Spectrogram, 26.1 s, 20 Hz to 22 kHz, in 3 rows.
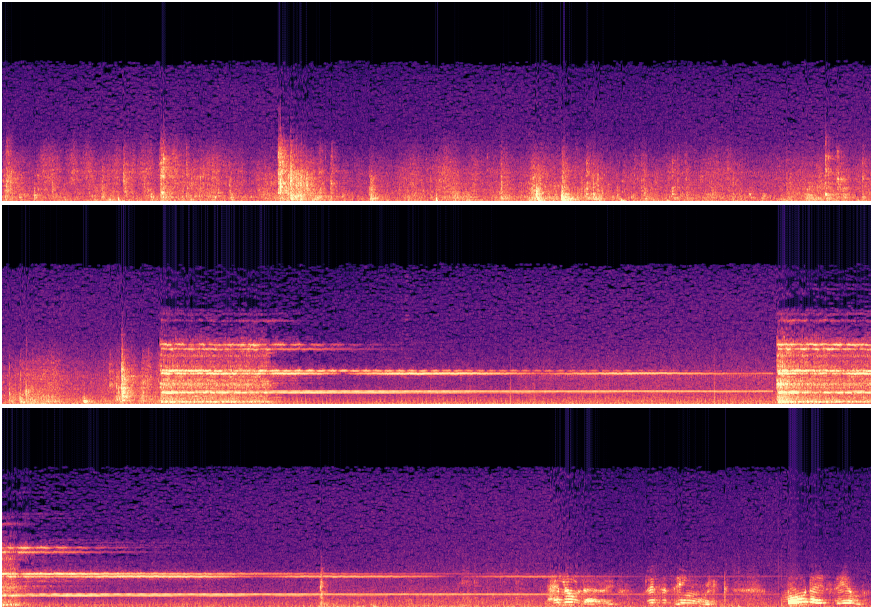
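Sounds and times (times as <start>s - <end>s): telephone bell ringing: 10.2s - 25.1s
person speaking: 22.8s - 26.0s.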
